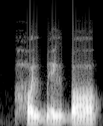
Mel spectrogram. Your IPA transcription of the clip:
hɔlʲɓɪlʲɓɒ

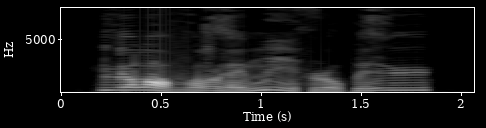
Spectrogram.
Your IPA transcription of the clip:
lʲʉ˥lˠ ɒ˥˩vu˨˥lˠɣe˨˥ miː˥˩θɭo˨˩˦pɪ˨˥ɣy˥

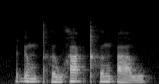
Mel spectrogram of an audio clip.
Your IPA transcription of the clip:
ɗə˧mt̪ʰə˨˩˦wxa˦˥k̚t̪ʰə˧˥ŋ ʔa˨˩˨w

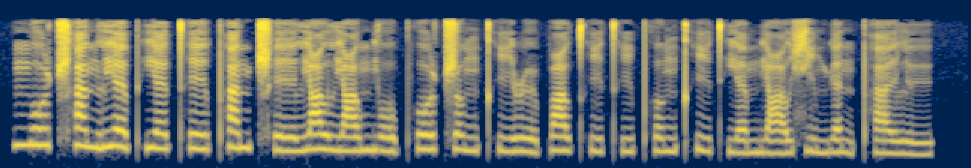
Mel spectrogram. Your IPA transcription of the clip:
n̪o˦ʊ̯ʈ͡ʂʰa˥˨nljɛ˥˨ pʰjɛ˨˦t̪ʰe˨˦ɪ̯pʰa˦nʈ͡ʂʰe˨˩ɪ̯ ljɑ˦ʊ̯ljɑ˨˦ʊ̯mjo˨˩ʊ̯pʰo˦ʊ̯ ʈ͡ʂɤ˥˨ŋt̪ʰi˨˦ ɻɻ̩˨˩pɑ˦ʊ̯t̪ʰi˨˦t̪ʰi˨˦ pʰɤ˦ŋt̪ʰi˥˨t̪ʰjɛ˨˦ mjɑ˨˦ʊ̯ ɕi˥˨mɥɛ˥˨n pʰa˦ɪ̯ly˨˩

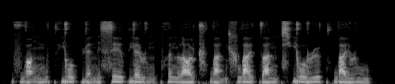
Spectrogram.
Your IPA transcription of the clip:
fwɑ̰˨˩ŋmu˧˥ t̪ʰjo˥˩ʊ̯pɥɛ̰˨˩ni˦ se˥˧ɪ̯pjɛ˥˩ ɻʊ̰˨˩ŋpʰə˥˩nlɑ˧˥ʊ̯ʈ͡ʂʰwa̰˨˩n ʂwa˥ɪ̯ t̪a˧˥n t͡ɕʰjo˥˩ʊ̯ɻɻ̩˥ t̪ʰwa˥˧ɪ̯ɻu˥˩

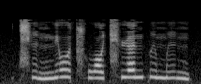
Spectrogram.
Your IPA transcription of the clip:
t͡ɕʰḭ˨˩ŋn̪jo˥˩ʊ̯t͡sʰwɔ˧˥t͡ɕʰɥɛ˥n pi˥˧mi˥˩ŋ

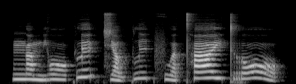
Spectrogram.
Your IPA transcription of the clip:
ŋa˧mjɔː˧ kle˥˩ʔ t͡ɕa˨˩wpli˥˩ʔfu˨˩a̯ tʰaː˥˩jtrɔː˥˩

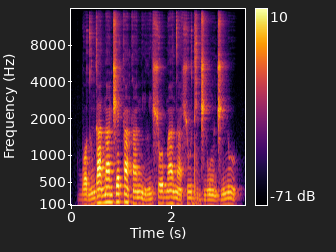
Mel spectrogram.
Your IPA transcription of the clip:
bɔ˨dũ˨˦ɡa˦ nã˦d͡ʒɛ˦kã˦˨kã˧ ni˨li˧ ʃo˧bã˧ dã˨ʃu˧ di˨d͡ʒi˨ wũ˨d͡ʒi˨˦ nu˦˨

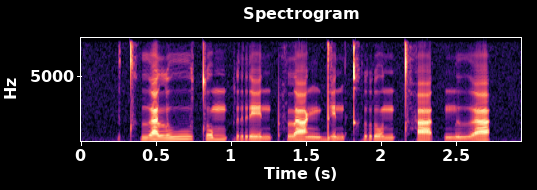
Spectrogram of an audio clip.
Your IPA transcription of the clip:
tʰɯ˧a̯luː˥˩ to˥˩mpre˨˩npʰla˨˩ŋ de˨˩nkʰro˧n tʰa˨˩t̚ nɯ˦˥a̯

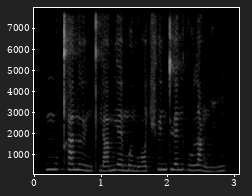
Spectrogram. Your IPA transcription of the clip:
mu˥ kʰa˥nly˨˩nt̪ʰjä˧˥ mjɛ˥˧mɤ˥˩n̪wɔ˧˥ t͡ɕʰy˥nt̪ɥɛ˥nku˧˥ lɑ˥˩ŋmi˧˥ŋ

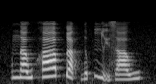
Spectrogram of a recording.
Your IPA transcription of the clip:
na˧whaː˦˥p̚ɗa˨˩k̚lə˦˥p̚ ɲə̰˧˨jza˨˦w

